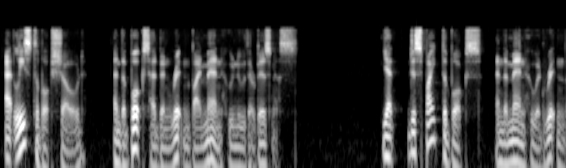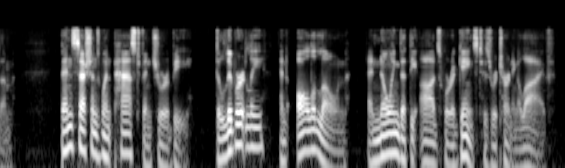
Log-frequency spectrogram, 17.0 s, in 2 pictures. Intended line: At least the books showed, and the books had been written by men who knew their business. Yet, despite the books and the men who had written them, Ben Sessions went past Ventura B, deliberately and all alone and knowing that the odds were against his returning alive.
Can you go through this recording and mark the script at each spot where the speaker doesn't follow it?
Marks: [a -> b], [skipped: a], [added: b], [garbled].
At least the books showed, and the books had been written by men who knew their business. Yet, despite the books and the men who had written them, Ben Sessions went past Ventura B, deliberately and all alone and knowing that the odds were against his returning alive.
